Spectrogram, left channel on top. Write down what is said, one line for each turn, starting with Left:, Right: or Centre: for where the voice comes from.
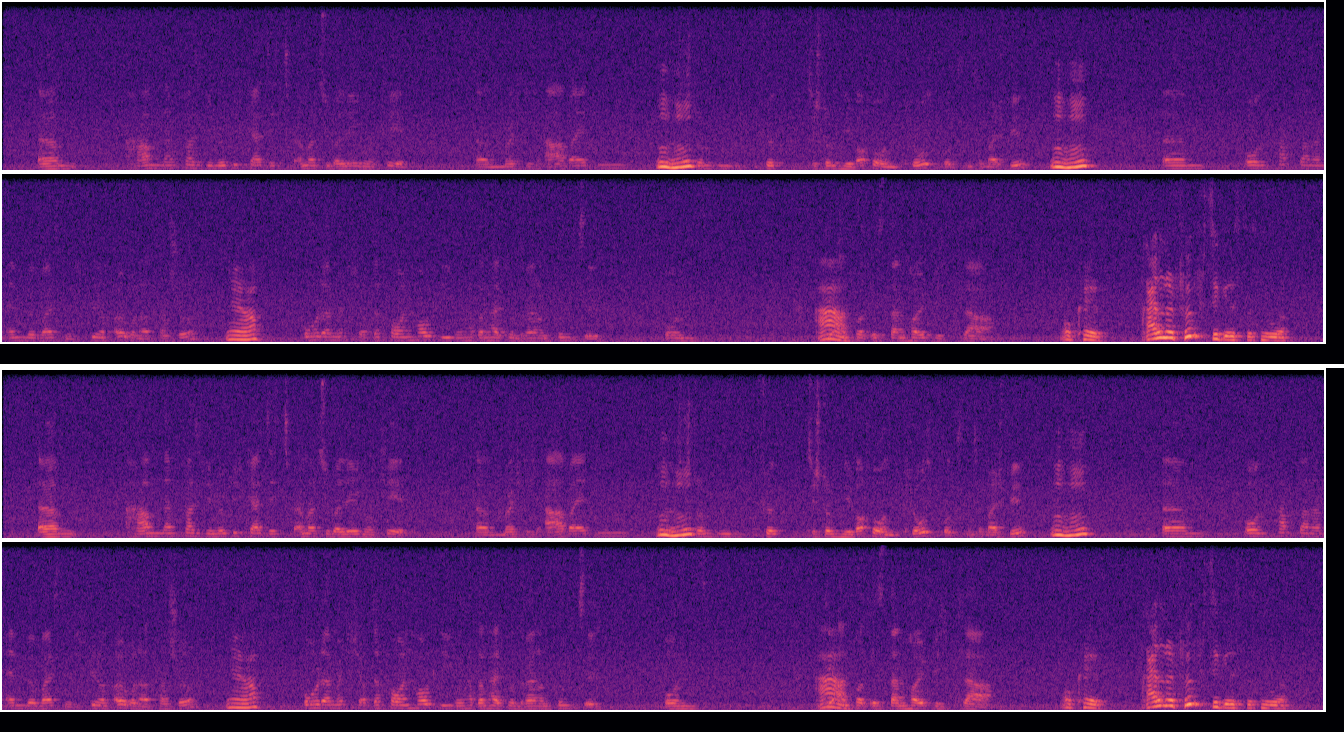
Right: ähm, haben dann quasi die Möglichkeit, sich zweimal zu überlegen, okay, ähm, möchte ich arbeiten 40
Left: Mhm,
Right: Stunden, 40 Stunden die Woche und Klos putzen zum Beispiel
Left: mhm,
Right: ähm, und habe dann am Ende, weiß nicht, 400 Euro in der Tasche
Left: ja.
Right: oder möchte ich auf der faulen Haut liegen und habe dann halt nur 350? Und
Left: Ah,
Right: die Antwort ist dann häufig klar.
Left: okay. 350 ist das nur.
